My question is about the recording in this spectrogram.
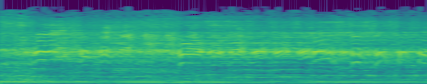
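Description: Amplified show soundtrack: music with a squawky, rapidly warbling high voice or sound effect over it.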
